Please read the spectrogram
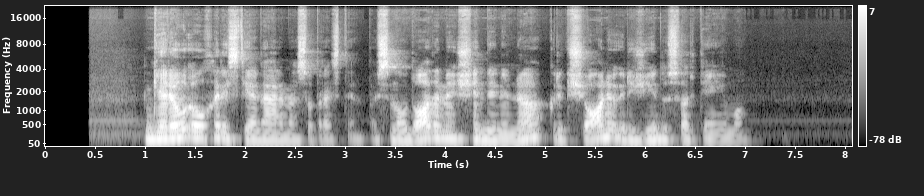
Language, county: Lithuanian, Utena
